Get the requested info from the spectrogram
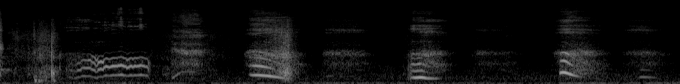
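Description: A young girl's voice panting and gasping, with short strained whimpers, some falling in pitch, spaced about a second apart: breathless exertion and distress.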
